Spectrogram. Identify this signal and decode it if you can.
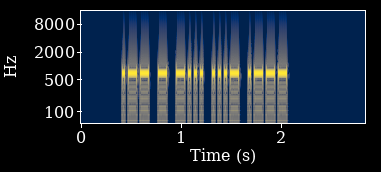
Morse code, heard as a keyed tone, about 38 wpm, 700 Hz. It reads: WTBVJ
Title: Five Challenging Letter-Number Combinations 40wpm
